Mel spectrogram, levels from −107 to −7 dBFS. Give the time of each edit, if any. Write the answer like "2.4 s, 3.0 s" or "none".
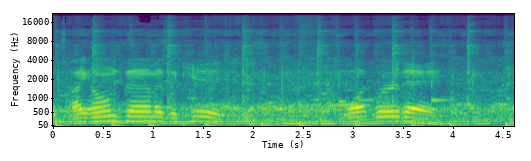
none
